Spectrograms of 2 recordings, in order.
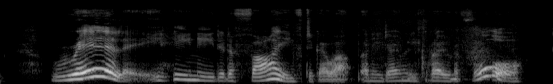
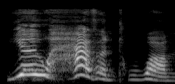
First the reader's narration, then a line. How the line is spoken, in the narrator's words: he shouted to Ronnie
